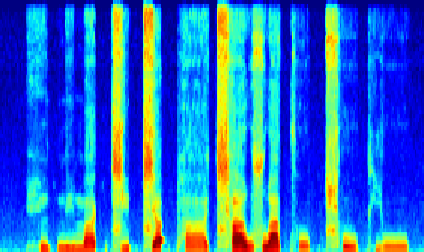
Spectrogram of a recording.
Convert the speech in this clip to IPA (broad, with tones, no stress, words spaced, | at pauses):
hĩ˨k̚n̪i˧m a˦k̚t͡ɕi˦ʔt͡ɕa˦ʔ pʰa˨˩t͡ɕʰa˥˧wswa˥˧ t̪ʰo˨p̚t͡ɕʰu˥˧kʰju˦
